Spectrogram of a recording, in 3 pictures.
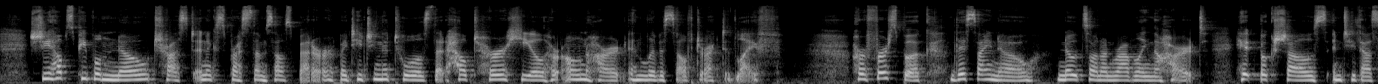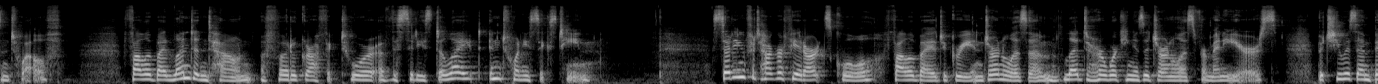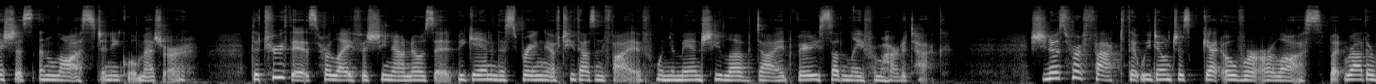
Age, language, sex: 30-49, English, female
